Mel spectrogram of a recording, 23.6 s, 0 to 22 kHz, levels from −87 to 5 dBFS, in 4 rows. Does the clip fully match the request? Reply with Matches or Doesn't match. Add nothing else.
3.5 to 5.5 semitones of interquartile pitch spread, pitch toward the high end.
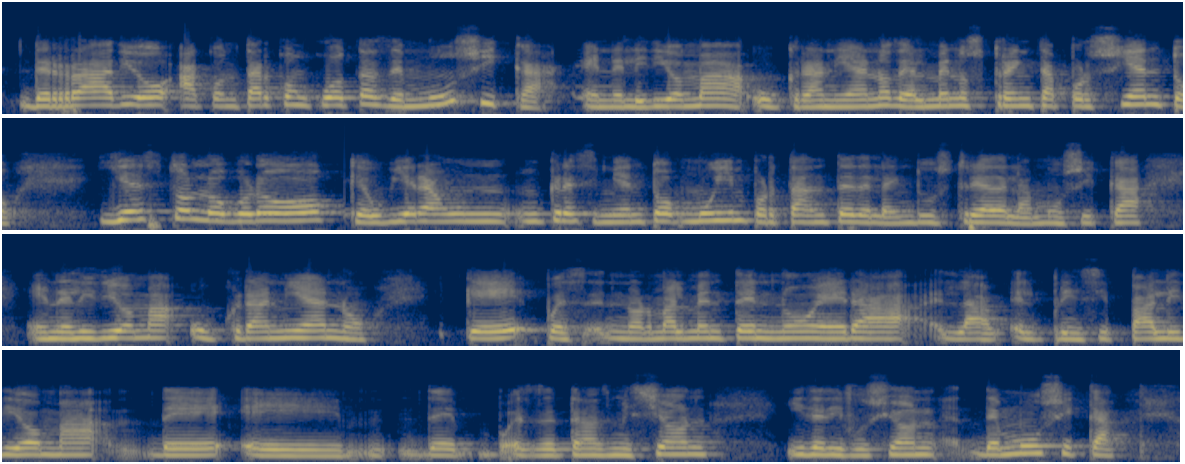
Doesn't match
